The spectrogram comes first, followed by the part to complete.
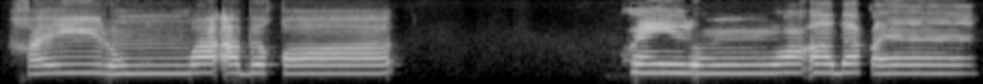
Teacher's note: I bounced off the letter of the ba because ba is one of the qalqala letters when it has a sukoon on it. So we bounce off the sound.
